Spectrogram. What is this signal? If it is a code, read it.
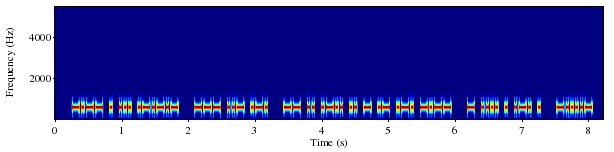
Morse code, heard as a keyed tone, about 34 wpm, 600 Hz. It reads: YES. OUR MILITARY THERE -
